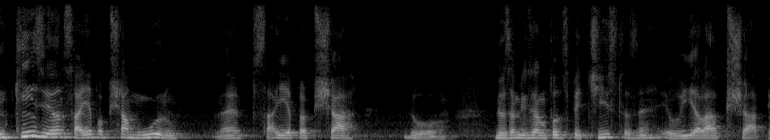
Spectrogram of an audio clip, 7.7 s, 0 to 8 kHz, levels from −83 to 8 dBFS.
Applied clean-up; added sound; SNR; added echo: none; none; none; none.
